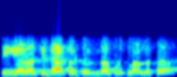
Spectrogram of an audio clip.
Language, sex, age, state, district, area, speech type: Tamil, female, 45-60, Tamil Nadu, Tiruchirappalli, rural, conversation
